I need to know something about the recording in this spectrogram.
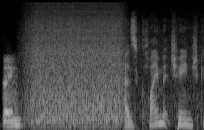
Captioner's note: water rushing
